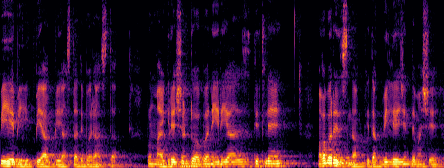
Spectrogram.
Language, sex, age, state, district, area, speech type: Goan Konkani, male, 18-30, Goa, Murmgao, rural, spontaneous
